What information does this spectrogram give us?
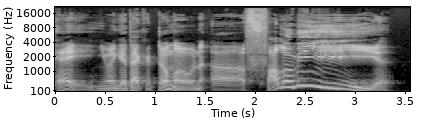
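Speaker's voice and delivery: slow, swooping, teasing taunt with "me" stretched long. Retelling a character taunting people at a table: imitating a taunt. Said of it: "he taunts them".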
